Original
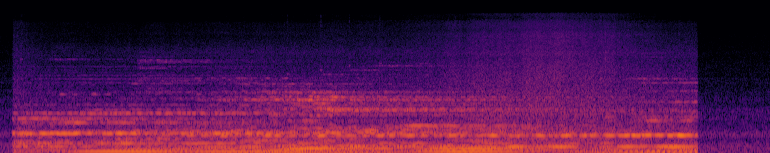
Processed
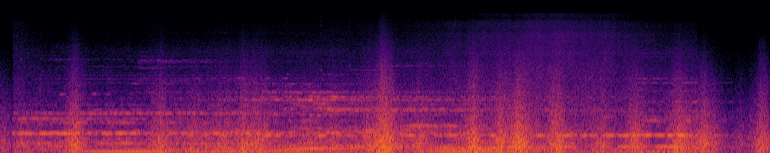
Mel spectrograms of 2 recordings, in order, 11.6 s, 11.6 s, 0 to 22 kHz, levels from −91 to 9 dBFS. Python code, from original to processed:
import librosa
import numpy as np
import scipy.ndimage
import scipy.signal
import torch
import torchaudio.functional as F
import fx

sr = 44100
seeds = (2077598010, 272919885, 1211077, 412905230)

y = fx.dmg_wind(x, sr, seeds[0], corner_hz=370.0, level_db=-27.0)
y = y + 10.0 ** (-16.0 / 20.0) * np.pad(y, (int(539 * sr / 1000.0), 0))[:len(y)]
y = np.clip(y, -10.0 ** (-16.5 / 20.0), 10.0 ** (-16.5 / 20.0))
y = F.gain(torch.from_numpy(y), -3.0).numpy()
